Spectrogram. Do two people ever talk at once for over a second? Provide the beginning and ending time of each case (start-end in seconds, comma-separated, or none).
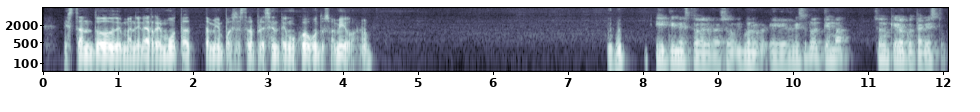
none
